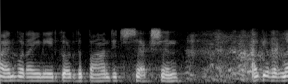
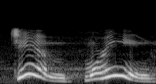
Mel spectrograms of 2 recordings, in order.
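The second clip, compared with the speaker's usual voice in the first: imitated surprised call-out; 6 semitones higher, much slower than usual. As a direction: call out two names as if spotting friends. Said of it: "this voice that calls out".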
